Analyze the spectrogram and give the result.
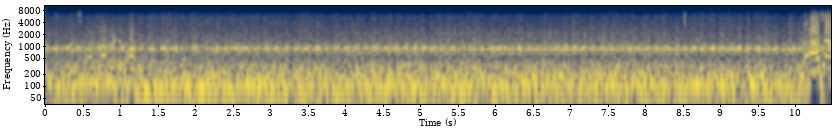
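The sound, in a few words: riding a Royal Enfield Himalayan motorcycle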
